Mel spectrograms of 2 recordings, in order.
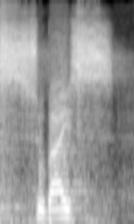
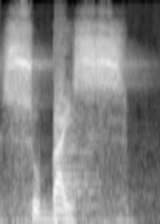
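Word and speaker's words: subáis: What does that accent do? Yeah, it puts the stress on the ending, doesn't it? Bebais, subais. Yeah, it puts the stress on the final syllable, which happens to be the ending.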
